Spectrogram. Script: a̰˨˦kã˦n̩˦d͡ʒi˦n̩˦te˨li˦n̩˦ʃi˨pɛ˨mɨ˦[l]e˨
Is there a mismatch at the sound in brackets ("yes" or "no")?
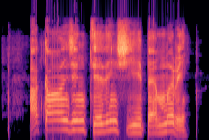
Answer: yes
